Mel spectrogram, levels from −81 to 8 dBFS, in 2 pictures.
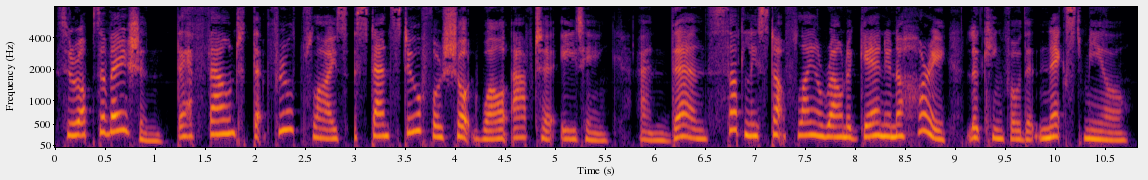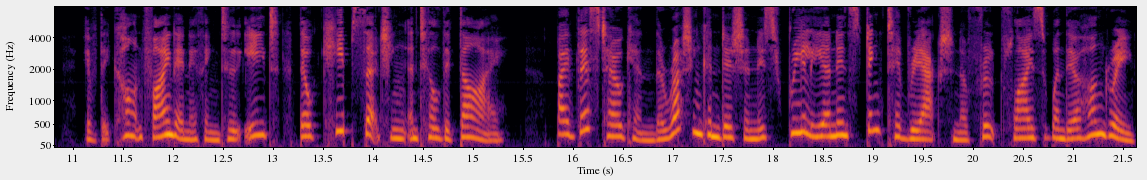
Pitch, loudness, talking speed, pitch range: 220 Hz, -19 LUFS, 170 wpm, 180-255 Hz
